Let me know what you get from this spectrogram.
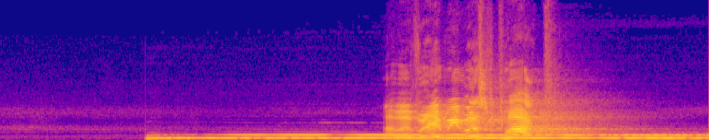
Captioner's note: howling wolves; Dracula speaking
